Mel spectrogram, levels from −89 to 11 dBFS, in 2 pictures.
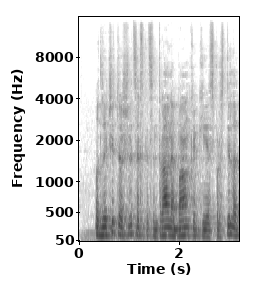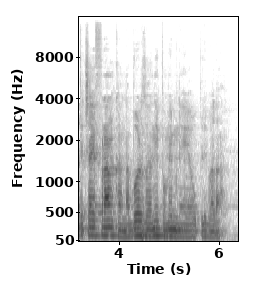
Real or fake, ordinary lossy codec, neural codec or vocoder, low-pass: fake; AAC, 64 kbps; vocoder, 44.1 kHz, 128 mel bands every 256 samples, BigVGAN v2; 14.4 kHz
